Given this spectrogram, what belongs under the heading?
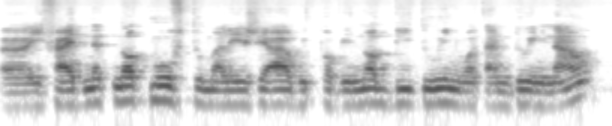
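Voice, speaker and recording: A man's voice: fairly low pitch, fairly even intonation, brisk, a little mellow. A Belgian man in his forties, a transformation coach talking as an interview guest, with frequent fillers and restarts. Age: 40s. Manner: hesitant, many fillers and restarts. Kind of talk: casual interview talk.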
